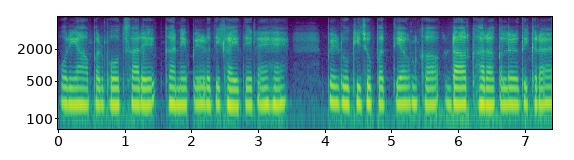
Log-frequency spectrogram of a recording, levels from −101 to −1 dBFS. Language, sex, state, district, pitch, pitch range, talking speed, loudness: Hindi, female, Goa, North and South Goa, 190 Hz, 190-195 Hz, 180 wpm, -18 LUFS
